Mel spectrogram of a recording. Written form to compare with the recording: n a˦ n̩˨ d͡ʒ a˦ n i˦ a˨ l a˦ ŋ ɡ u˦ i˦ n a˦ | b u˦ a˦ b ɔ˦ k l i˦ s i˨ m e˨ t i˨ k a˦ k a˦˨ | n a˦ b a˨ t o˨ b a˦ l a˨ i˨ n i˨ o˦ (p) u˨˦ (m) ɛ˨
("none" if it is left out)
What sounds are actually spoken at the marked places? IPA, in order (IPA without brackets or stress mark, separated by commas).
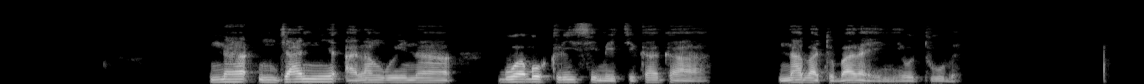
t, b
